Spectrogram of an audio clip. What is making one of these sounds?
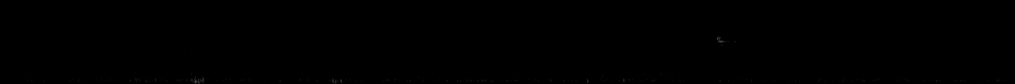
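Shoes scuff and tap softly on a hard floor.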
